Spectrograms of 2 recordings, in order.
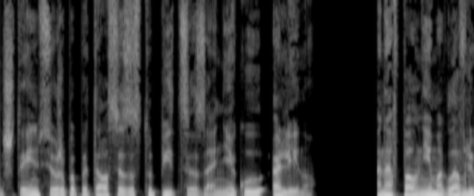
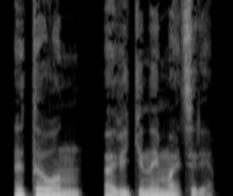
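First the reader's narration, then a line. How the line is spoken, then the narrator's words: Barely audible explanation. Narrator (Russian): еле слышно пояснил Альберту Дмитрий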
